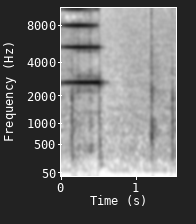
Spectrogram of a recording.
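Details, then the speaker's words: Trash-found Electrolux Ergorapido Lithium battery vacuum, red LED on: half-second high-pitched buzz cuts off, then faint clicks; fan motor seized, won't turn by hand, energised but fan jammed, likely rubbing; owner doubts a bad battery, suspects possible liquid damage. "I don't really think that's the case because you can hear it making a rubber valiant effort at actually turning around"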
